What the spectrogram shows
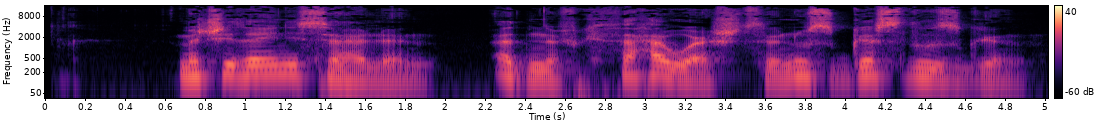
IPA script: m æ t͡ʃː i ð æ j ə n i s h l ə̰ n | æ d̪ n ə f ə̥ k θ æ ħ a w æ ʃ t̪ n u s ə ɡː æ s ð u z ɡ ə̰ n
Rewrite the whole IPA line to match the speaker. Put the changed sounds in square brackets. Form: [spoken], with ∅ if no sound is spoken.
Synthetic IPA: m æ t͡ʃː i ð æ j ə n i s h l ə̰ n | æ d̪ n ə f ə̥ k θ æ ħ a w æ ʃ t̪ n u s ə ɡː æ s ð u z ɡ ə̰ n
